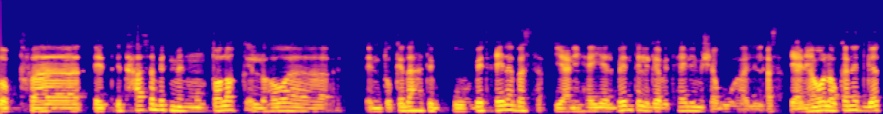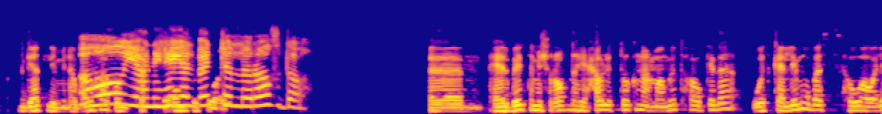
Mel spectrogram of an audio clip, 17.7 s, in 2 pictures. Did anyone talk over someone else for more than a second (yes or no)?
yes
